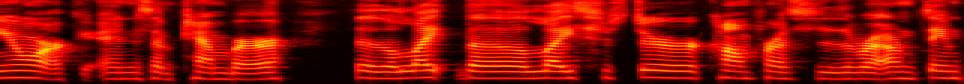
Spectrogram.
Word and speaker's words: Leicester: I think it's Leicester. They drop all the Leicester.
